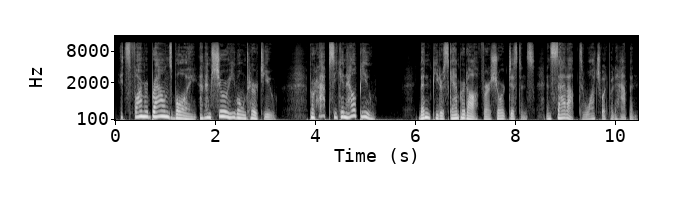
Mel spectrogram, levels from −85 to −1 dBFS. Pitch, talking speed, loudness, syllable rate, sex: 145 Hz, 185 wpm, -20 LUFS, 4.7 syllables/s, male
